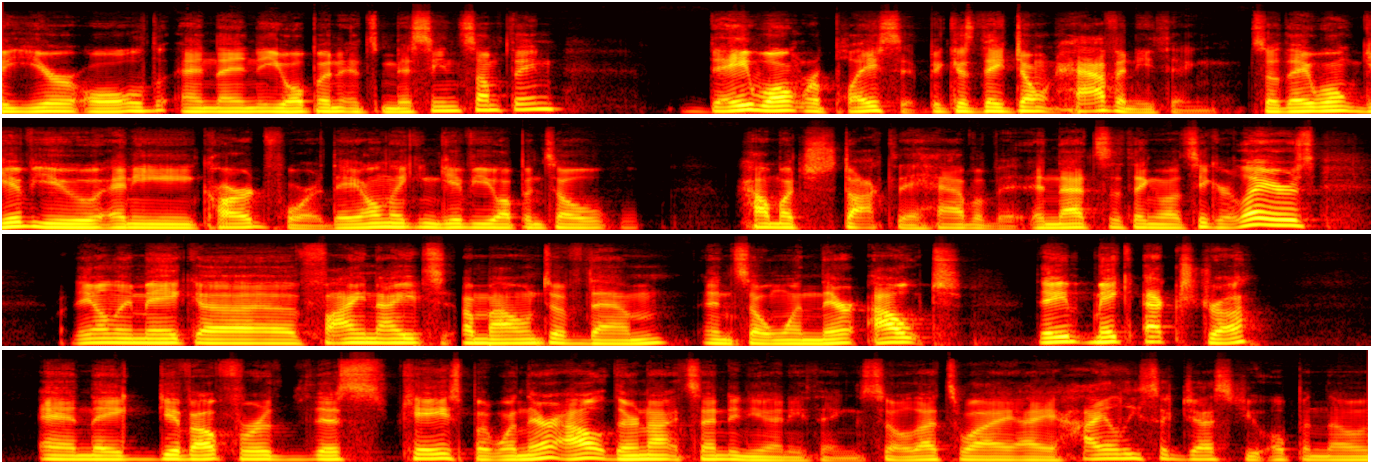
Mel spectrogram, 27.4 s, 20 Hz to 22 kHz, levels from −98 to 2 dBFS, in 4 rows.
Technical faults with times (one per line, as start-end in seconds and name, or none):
15.75-16.41 repeated packet loss (robotic sound)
